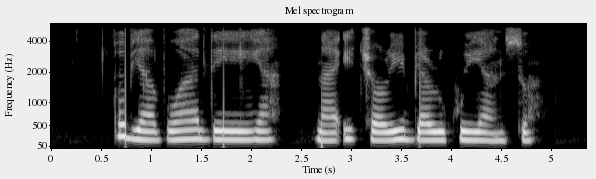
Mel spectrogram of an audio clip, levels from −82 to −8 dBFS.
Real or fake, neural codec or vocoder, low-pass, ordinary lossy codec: real; none; 5.4 kHz; none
